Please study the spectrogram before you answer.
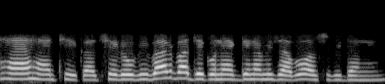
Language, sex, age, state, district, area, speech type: Bengali, female, 18-30, West Bengal, North 24 Parganas, urban, conversation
